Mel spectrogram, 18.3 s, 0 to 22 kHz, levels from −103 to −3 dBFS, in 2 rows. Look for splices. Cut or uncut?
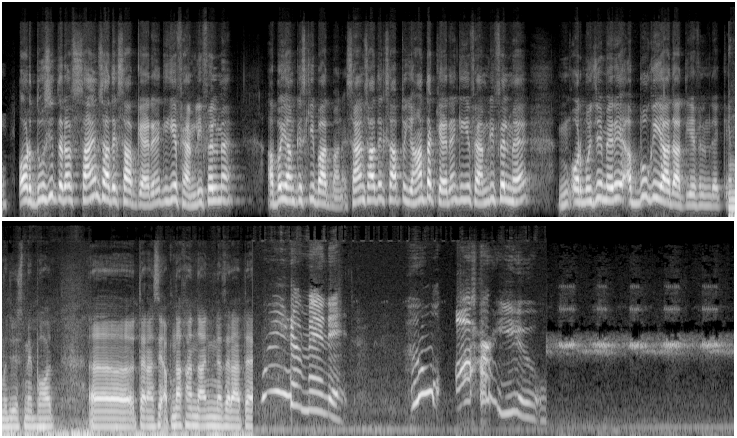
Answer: cut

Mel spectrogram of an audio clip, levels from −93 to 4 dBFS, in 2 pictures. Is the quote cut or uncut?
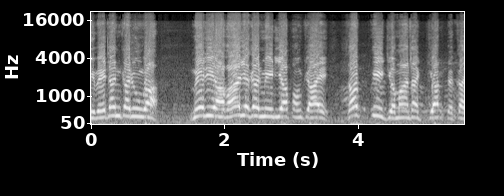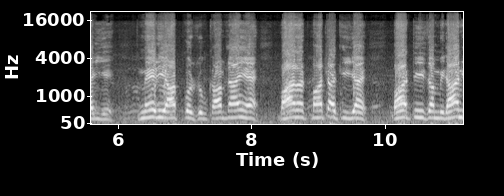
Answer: uncut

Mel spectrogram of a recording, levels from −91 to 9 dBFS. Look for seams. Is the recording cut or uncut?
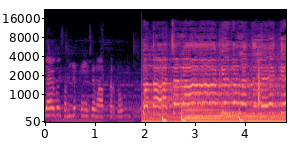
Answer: uncut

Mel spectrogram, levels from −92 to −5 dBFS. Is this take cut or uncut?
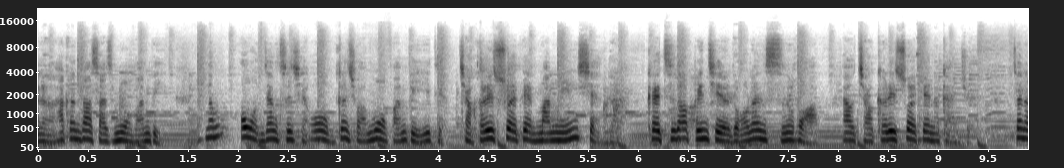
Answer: uncut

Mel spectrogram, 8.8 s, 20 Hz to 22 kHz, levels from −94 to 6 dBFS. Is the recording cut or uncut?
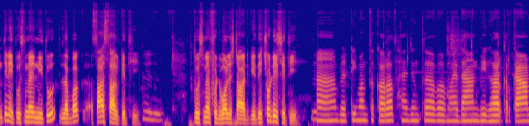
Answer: cut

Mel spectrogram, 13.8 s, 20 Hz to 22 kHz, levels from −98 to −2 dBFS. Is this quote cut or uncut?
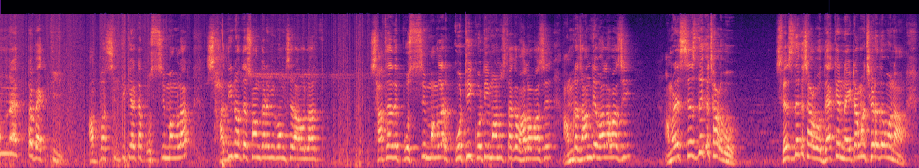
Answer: uncut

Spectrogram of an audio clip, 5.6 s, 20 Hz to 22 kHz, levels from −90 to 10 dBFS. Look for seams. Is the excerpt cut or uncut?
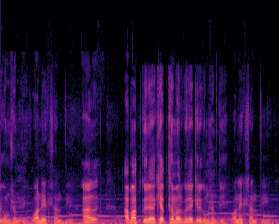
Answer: uncut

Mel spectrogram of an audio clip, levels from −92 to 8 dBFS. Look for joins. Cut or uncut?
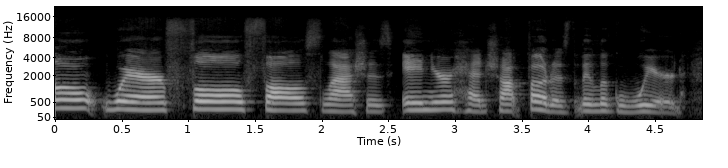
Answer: uncut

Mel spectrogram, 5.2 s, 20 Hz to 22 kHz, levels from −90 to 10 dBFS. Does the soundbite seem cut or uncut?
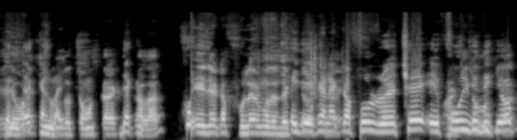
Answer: cut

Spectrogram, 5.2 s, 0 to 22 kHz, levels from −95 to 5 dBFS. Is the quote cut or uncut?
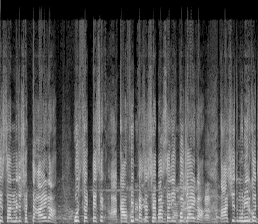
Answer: uncut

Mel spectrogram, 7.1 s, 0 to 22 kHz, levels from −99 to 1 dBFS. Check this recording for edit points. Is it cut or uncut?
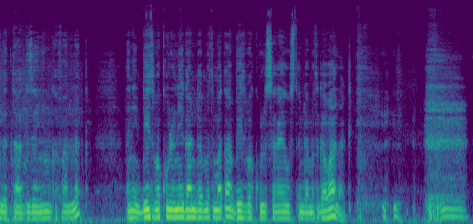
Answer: uncut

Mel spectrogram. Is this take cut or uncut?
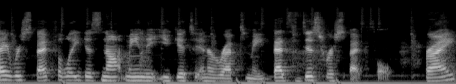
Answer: uncut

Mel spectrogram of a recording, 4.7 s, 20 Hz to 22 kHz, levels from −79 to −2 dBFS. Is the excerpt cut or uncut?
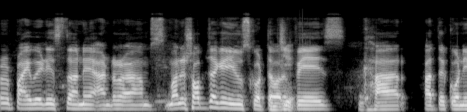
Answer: uncut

